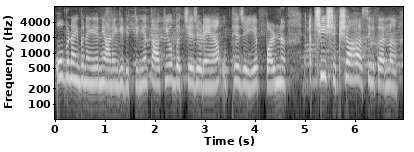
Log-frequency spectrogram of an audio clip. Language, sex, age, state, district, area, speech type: Dogri, female, 18-30, Jammu and Kashmir, Samba, urban, spontaneous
